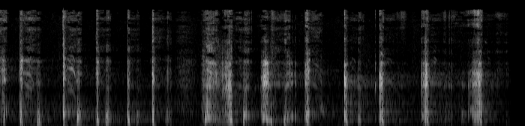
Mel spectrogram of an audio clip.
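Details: Adult man coughing repeatedly, a sound effect: a long run of about eighteen short, sharp coughs in quick succession, some rough like throat-clearing.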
